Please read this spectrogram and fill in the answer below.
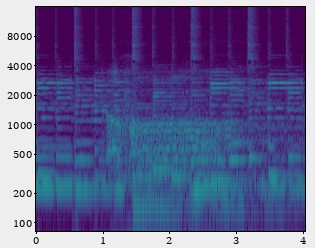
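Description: Horror punk band music led by guitars, with a steady cymbal beat.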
